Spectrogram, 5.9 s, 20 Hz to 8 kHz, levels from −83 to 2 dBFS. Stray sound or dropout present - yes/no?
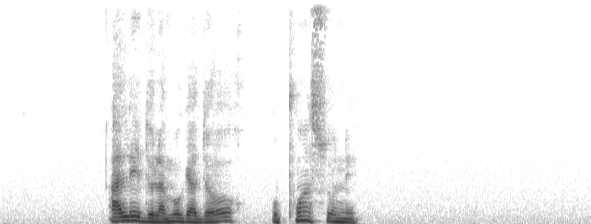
no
